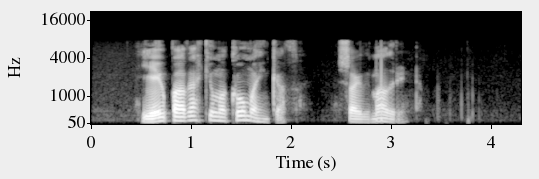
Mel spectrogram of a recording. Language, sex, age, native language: Icelandic, male, 20-29, Icelandic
